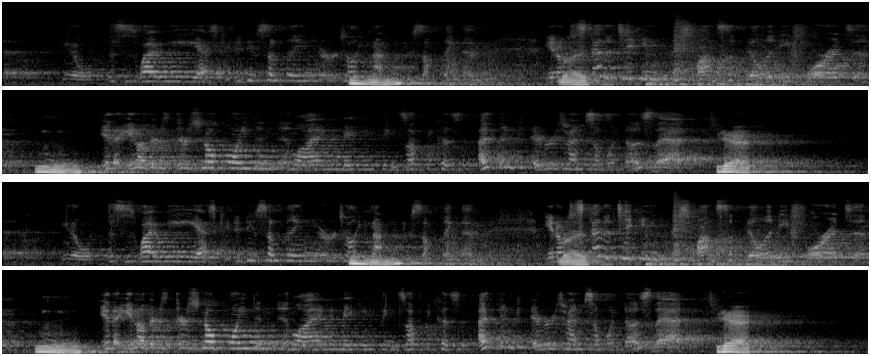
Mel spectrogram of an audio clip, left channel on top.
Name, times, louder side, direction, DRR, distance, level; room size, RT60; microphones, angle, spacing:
voice 1, 0.6-8.8 9.6-15.9, right 2 dB, 80° right, 0 dB, 3.2 m, -35 dB
voice 2, 3.5-4.0 5.6-5.9 9.0-9.5 15.8-16.2, right 1 dB, 20° right, 9 dB, 0.7 m, -21 dB
sound 1, 4.2-9.1, equal, 40° right, 4.9 m, -41 dB
28.0 x 15.0 x 8.9 m, 2.6 s
head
